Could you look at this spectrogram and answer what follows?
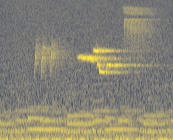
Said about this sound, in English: Songs of species such as this wood thrush can be heard echoing through this natural auditorium throughout spring and summer, far away from the cities and busy highways.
